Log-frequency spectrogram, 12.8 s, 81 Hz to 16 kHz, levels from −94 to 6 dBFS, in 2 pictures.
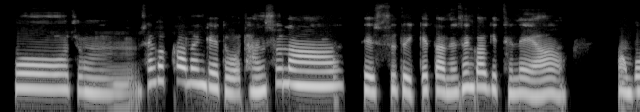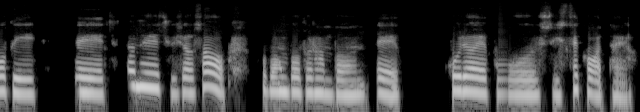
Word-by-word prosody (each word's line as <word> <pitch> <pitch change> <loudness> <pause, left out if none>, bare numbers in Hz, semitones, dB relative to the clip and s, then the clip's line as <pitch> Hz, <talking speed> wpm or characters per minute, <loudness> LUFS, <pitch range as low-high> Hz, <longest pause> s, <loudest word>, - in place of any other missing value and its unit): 어 245 -1 +3
좀 200 - -4
생각하는 330 -1 +1
게 260 -3 +3
더 205 -4 -1
단순화될 275 0 +3
수도 220 +1 -2
있겠다는 210 +1 0
생각이 260 -1 +2
드네요. 195 -1 0 0.5
방법이 205 -2 0 0.4
네 200 -2 +2
추천해 270 -3 +2
주셔서 205 +4 -1 0.4
그 230 - -6
방법을 210 -2 0
한번 185 -1 -2
네 190 -3 0 0.5
고려해 215 -3 +3
볼 185 -1 -3
수 185 - -13
있을 200 +6 -4
것 200 - -2
같아요. 170 -2 -4
215 Hz, 245 characters per minute, -23 LUFS, 195-250 Hz, 0.5 s, 어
